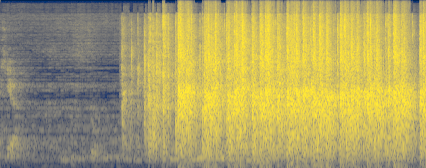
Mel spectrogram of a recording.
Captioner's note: applause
